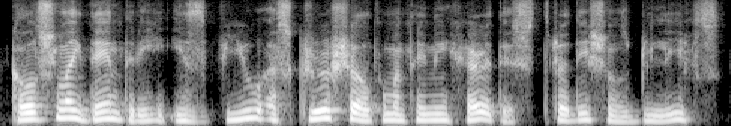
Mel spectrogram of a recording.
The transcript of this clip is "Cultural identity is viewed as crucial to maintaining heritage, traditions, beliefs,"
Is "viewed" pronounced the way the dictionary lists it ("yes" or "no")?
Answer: no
